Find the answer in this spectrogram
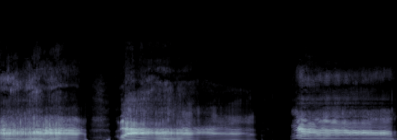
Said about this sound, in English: I'm sorry. I don't know why I'm growling at you.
